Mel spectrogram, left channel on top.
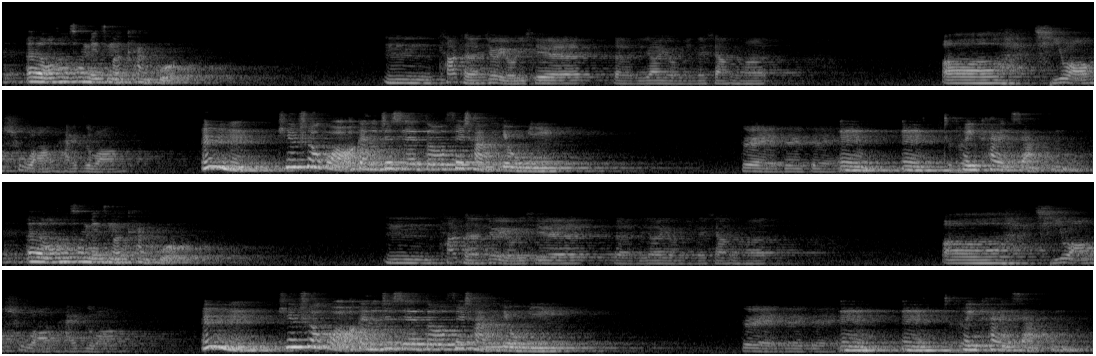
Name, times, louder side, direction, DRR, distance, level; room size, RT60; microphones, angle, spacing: voice 1, 0.2-1.8 12.9-16.5 19.3-20.2 20.5-21.7, equal, 35° left, 1 dB, 1.1 m, -25 dB
voice 2, 3.8-5.8 6.1-7.6 8.1-8.2 9.4-12.2 18.3-19.4 20.4-20.7, left 3 dB, 55° left, 0 dB, 0.5 m, -35 dB
14.0 x 8.1 x 2.5 m, 2.3 s
head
